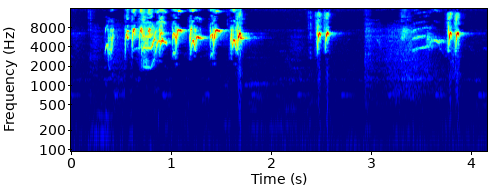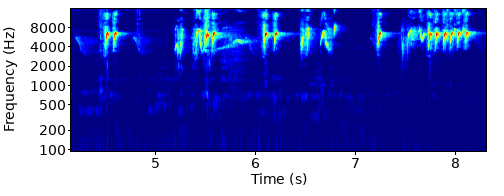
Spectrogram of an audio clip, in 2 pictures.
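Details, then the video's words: Scarlet minivet calls played as a lure to draw birds in: thin, high chirps and sharp whistled notes in dense bursts, with pauses, then quick repeated short notes near the end. "Suara Burung Sepah Raja"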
